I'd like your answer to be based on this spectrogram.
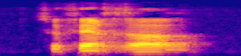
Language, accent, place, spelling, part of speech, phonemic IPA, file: French, France, Lyon, se faire rare, verb, /sə fɛʁ ʁaʁ/, LL-Q150 (fra)-se faire rare.wav
- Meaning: 1. to become scarce, to become rare 2. to become scarce, to become rare: to be thinning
